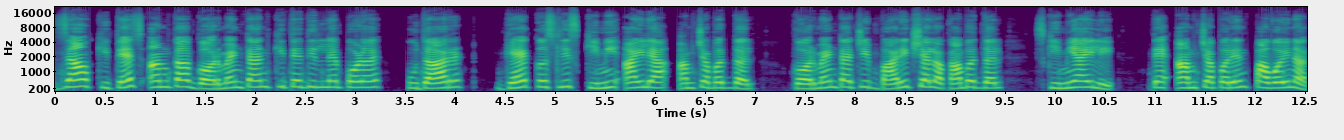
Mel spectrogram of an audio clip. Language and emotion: Goan Konkani, neutral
